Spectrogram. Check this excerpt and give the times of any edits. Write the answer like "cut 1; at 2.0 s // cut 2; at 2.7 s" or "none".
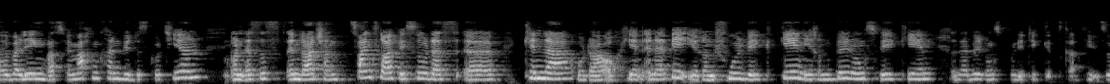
cut 1; at 2.2 s // cut 2; at 9.5 s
